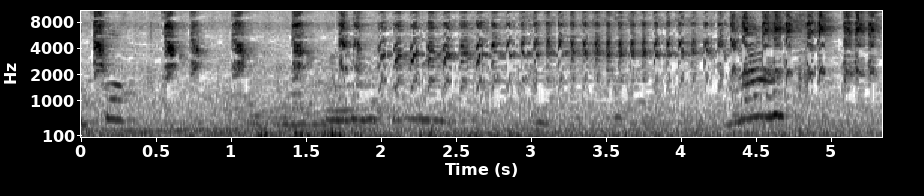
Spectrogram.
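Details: Long-tailed shrike singing energetically, its song filled with lovebird imitation: fast, high, scratchy chirps repeated in a steady rapid chatter that speeds into a dense run, with a few lower squeaky notes mixed in.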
